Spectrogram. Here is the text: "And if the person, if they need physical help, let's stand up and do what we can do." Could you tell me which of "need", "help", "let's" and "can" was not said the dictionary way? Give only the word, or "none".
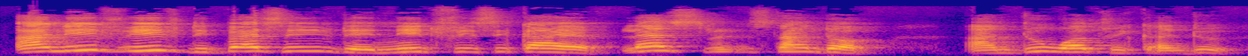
help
